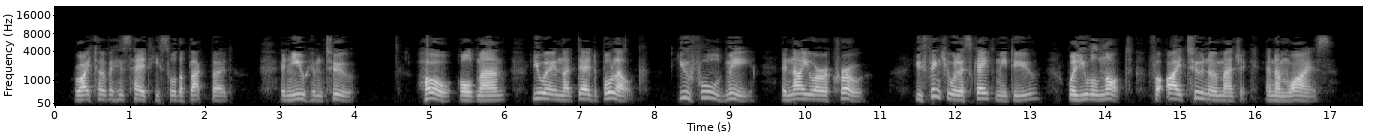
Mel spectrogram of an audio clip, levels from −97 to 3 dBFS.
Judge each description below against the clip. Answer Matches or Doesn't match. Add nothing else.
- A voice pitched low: Doesn't match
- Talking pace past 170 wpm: Matches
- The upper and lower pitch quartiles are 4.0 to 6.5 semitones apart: Doesn't match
